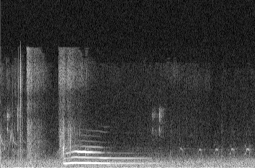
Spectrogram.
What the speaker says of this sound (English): I just heard a cat. It's a cat!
